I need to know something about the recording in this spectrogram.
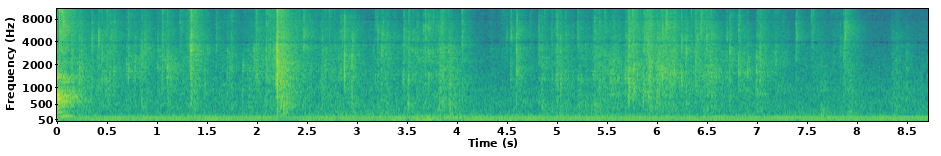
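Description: Clear plastic bag crinkling and rustling as a camera strap is worked out of it, with a few sharper crackles, the loudest about two seconds in, over a steady low hum.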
